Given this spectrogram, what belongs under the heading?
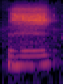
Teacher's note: It's up in the front. That's buzzing by the alveolar ridge behind your front teeth. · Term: Voiced alveolar fricative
